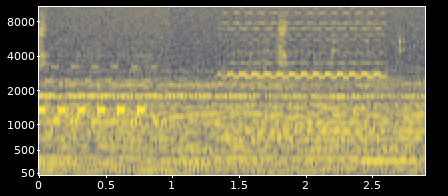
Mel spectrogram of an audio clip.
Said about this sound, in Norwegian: Nå håper det ringer det umiddelbart fire-fem telefoner her.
